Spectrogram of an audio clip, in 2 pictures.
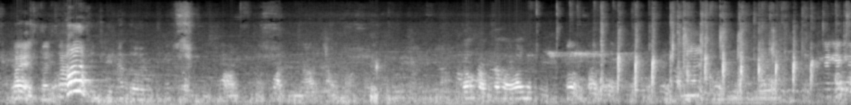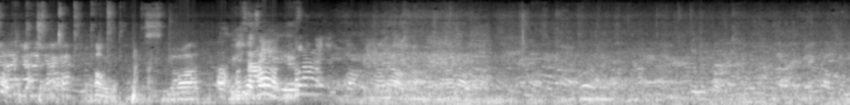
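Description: A crowd of men and women talks and shouts all around, close by, outdoors.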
